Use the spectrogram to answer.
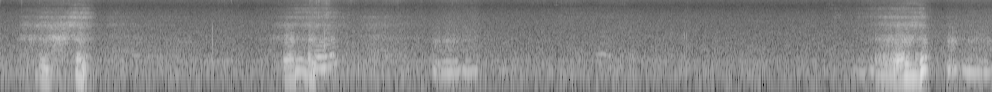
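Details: Snoring in harmony: three low, rough snoring breaths over about fifteen seconds with quiet room noise between; ordinary snoring.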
